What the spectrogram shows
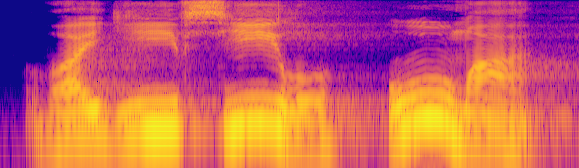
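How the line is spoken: Humming wind voice. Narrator (Russian): Прогудел ветер

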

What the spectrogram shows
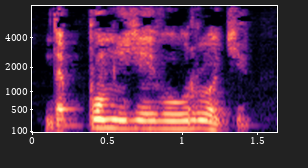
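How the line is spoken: Irritated reply. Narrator (Russian): раздраженно ответил он

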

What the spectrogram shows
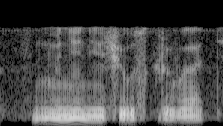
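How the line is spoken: Soft speech. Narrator (Russian): мягко сказал Тхеро

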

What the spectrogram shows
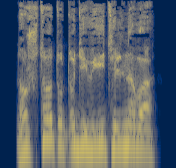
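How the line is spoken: Orc grumbling. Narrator (Russian): проворчал орк

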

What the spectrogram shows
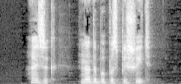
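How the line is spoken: Trembling voice. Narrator (Russian): сказала дрогнувшим голосом Дерхан

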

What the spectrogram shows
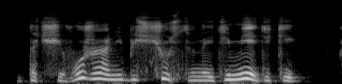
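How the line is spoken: Whisper. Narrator (Russian): шепнул мистер Мерблс

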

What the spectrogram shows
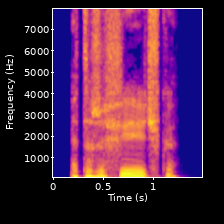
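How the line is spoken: Tearful. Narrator (Russian): сквозь слезы произнесла Тамара

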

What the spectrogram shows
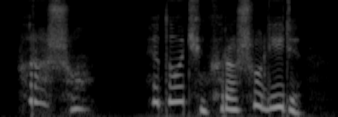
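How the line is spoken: Whisper. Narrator (Russian): прошептала

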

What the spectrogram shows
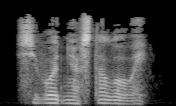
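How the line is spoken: Whisper. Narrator (Russian): прошептала Элина

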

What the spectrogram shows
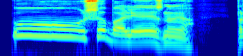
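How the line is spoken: Drawn-out sympathy. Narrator (Russian): протянул парень

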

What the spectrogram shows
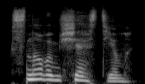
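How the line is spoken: Soft smile, inner sadness. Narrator (Russian): Мягко улыбаюсь, а на душе кошки скребут

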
